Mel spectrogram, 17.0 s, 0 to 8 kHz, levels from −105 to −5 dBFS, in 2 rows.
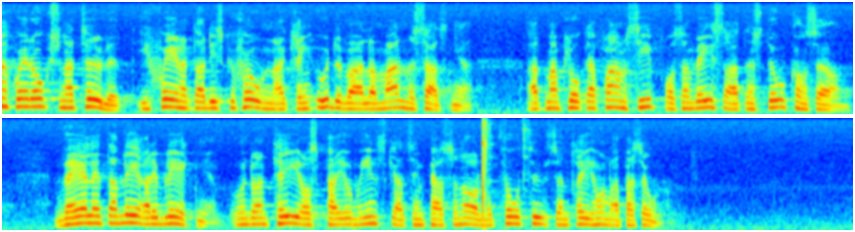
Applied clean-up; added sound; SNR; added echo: none; Shatter; 9 dB; none.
